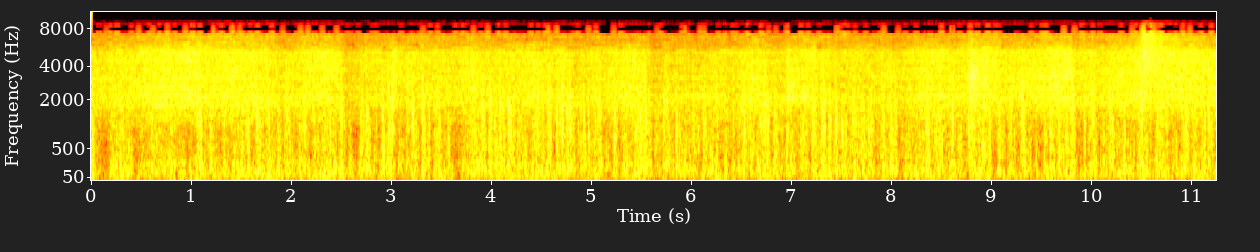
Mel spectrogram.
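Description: Moving passenger train heard from an open carriage window: the steady rolling noise of wheels on rails, under heavy wind rushing over the microphone.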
